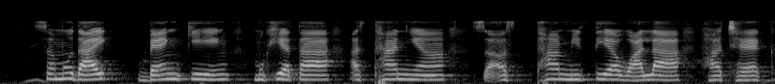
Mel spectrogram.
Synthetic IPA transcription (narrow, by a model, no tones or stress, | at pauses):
sɐmud̪aːjik̚ | bɛŋkiŋɡmukʰjɐt̪aɐst̪ʰaːnjɐː | st̪ʰamiɾt̪ijɐʋaːlahɐt͡ʃʰɛk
